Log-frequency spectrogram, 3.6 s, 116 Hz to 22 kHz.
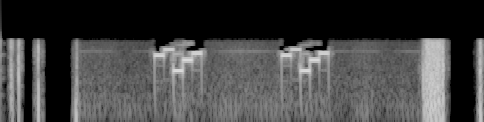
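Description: Five-tone selective call (ZVEI), heard as quick runs of five tones, tones of about 70 ms. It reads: 88169 88169
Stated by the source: ZVEI five-tone selective call 88133 received on an SDR.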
